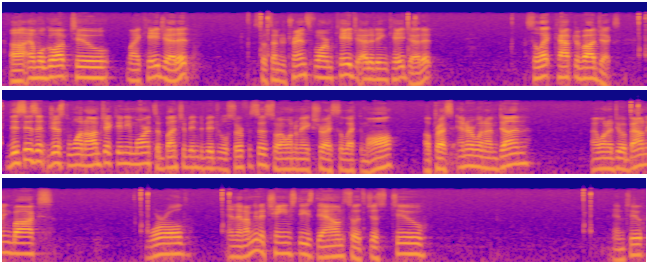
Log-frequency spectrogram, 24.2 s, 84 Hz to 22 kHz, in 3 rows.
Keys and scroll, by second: 13.0 Return, 22.3 Return.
